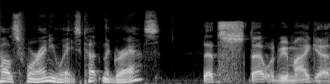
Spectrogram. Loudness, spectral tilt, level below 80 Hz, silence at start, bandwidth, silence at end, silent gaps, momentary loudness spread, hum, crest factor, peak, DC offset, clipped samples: -16 LUFS; -4.5 dB/octave; -44 dBFS; 0 s; 13 kHz; 0 s; none; 6 LU; none; 12 dB; -4 dBFS; under 0.1%; under 0.1%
